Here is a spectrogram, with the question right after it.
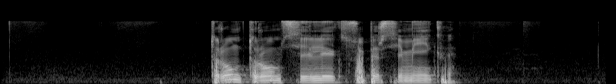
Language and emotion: Russian, neutral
